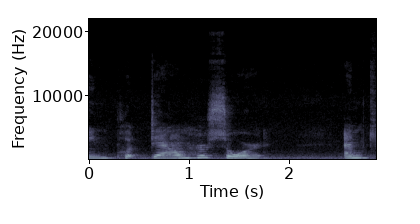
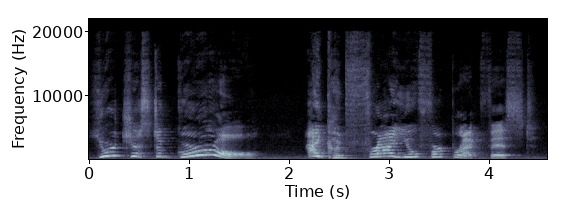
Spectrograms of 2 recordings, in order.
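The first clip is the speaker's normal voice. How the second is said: much higher and louder, amazed; astonished roar; 10 semitones higher, 9 dB louder than usual. Acted. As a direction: burst out in shock. Dragon astonished, threatening.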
